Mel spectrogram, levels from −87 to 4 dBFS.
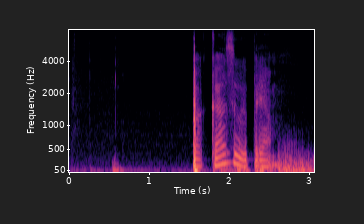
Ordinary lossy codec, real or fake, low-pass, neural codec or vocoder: none; real; none; none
